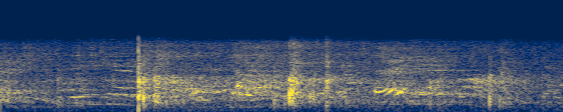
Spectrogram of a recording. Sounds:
playing tennis

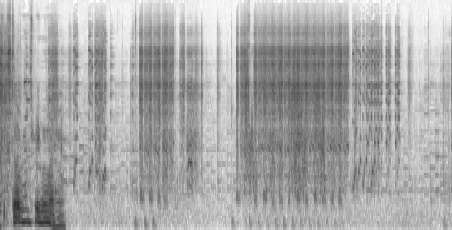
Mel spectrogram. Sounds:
speech, inside a small room, music

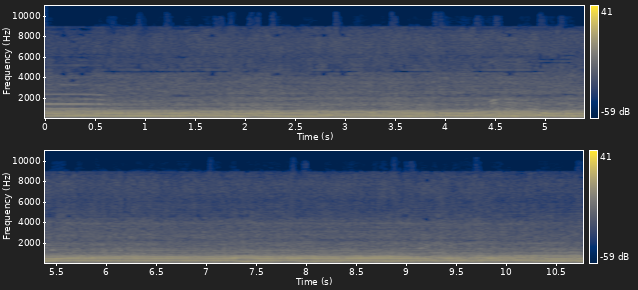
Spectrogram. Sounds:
vehicle, revving

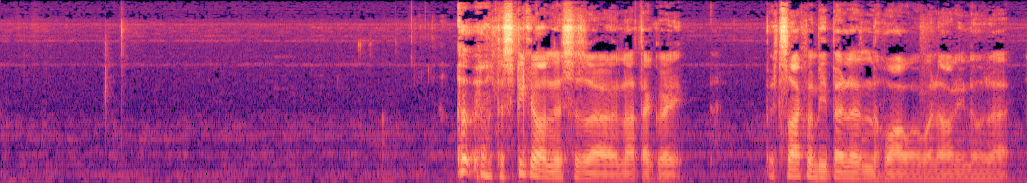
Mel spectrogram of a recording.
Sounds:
speech

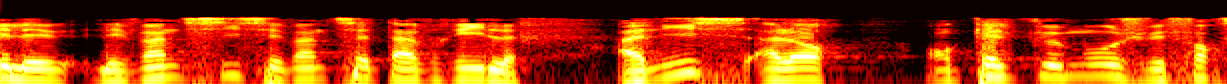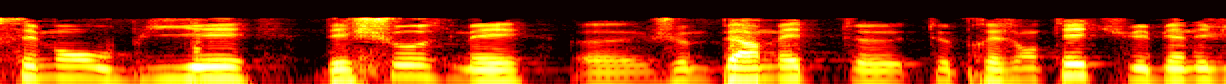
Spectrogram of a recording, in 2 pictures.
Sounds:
speech

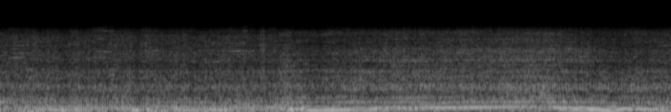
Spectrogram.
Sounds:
medium engine (mid frequency), vehicle

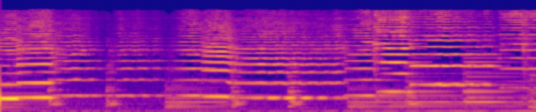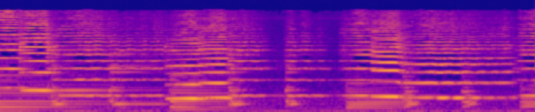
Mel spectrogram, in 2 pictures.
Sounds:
fiddle, musical instrument, music

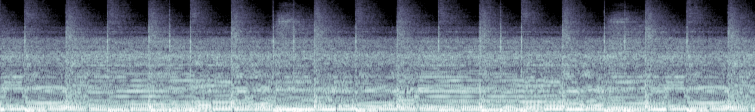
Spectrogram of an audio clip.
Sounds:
guitar, musical instrument, plucked string instrument, rock music, heavy metal, music

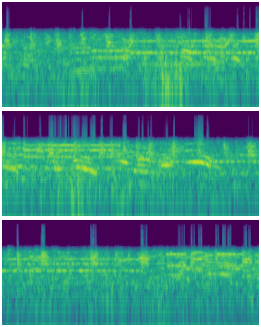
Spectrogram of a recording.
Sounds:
music, speech

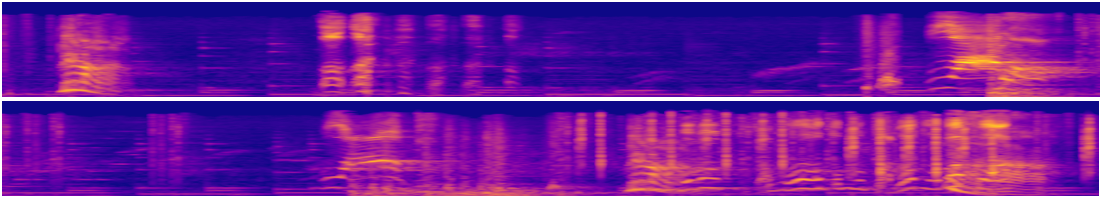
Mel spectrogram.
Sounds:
inside a small room, music

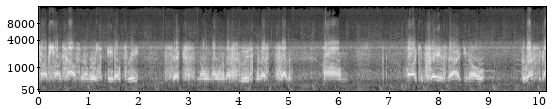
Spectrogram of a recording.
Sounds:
speech, inside a small room

